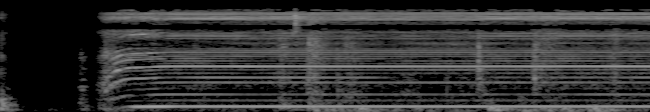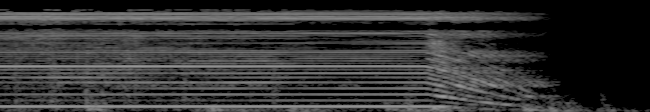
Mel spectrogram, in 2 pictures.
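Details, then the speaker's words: Spirit Halloween Eternal Rest animatronic prop, first power-up test: steady electric hum switches on and holds constant for about five seconds with no load changes; motor spins constantly, drive belt missing. "Did you hear that? If not, it was a motor spinning constantly."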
